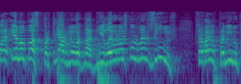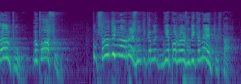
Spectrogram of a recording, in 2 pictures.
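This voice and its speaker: A man talks at a very fast pace with an extremely high pitch. His raised, projected voice has a bright, sharp tone. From Portugal, Alentejo. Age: 60s. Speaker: nurse and farmer. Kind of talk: parliamentary hearing testimony. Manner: emotional, halting.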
